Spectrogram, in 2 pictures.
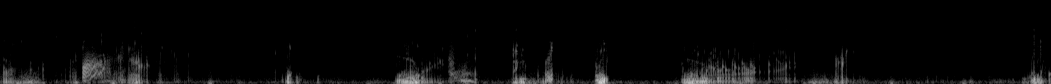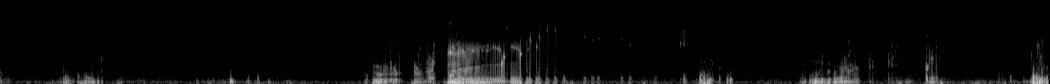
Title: loud deep #emptystomach #stomach stomach growls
